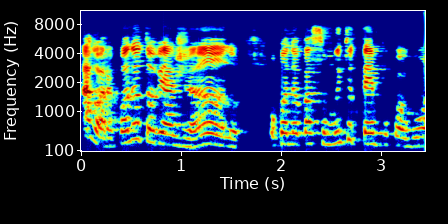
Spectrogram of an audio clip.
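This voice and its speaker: A woman with a Minas Gerais accent. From Brazil, Minas Gerais. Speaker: Spanish teacher. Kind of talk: live stream Q&A and tips. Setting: live stream. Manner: casual, conversational.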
